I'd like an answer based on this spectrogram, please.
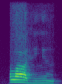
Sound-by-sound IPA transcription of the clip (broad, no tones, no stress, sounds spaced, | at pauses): lˠ a vʲ ɘ lʲ ɨ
